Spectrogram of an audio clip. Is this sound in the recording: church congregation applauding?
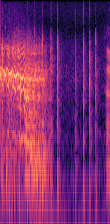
no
